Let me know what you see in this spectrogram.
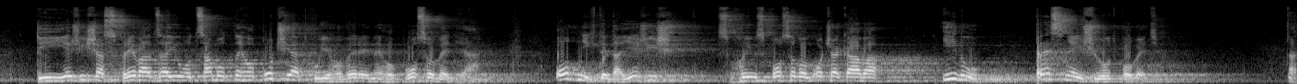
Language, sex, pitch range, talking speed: Slovak, male, 145-190 Hz, 90 wpm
